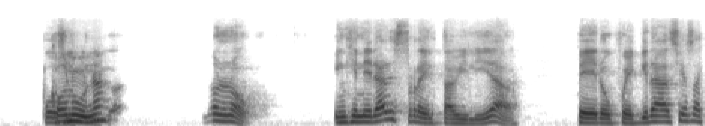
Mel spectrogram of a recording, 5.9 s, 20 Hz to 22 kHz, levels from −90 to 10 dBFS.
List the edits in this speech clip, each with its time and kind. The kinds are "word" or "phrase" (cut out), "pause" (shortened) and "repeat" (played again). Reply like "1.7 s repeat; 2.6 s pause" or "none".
3.4 s word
